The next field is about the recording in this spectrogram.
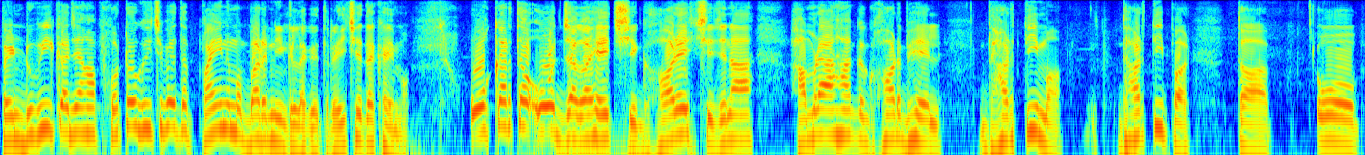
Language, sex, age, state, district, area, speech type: Maithili, male, 18-30, Bihar, Darbhanga, rural, spontaneous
